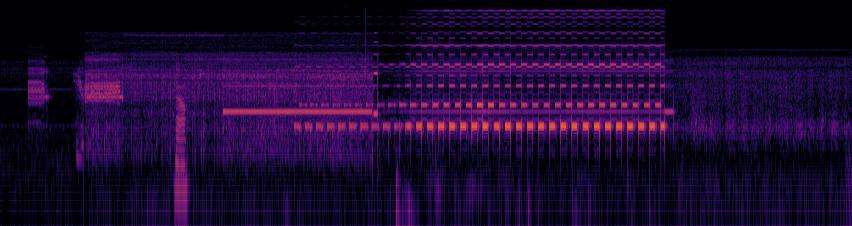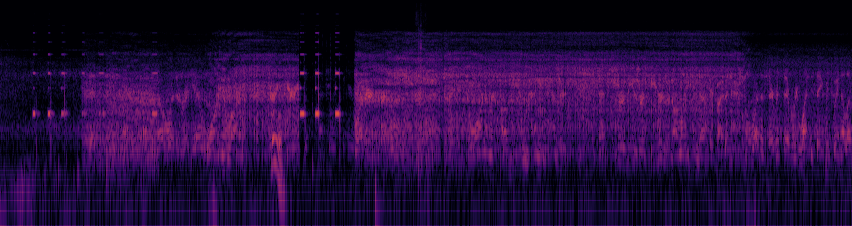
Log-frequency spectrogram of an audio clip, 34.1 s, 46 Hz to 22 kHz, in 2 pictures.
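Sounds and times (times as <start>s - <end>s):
short beeps: 4.5s - 13.5s
steady high alarm tone: 4.5s - 13.5s
alert receiver beeping rapidly: 5.8s - 13.4s.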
